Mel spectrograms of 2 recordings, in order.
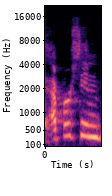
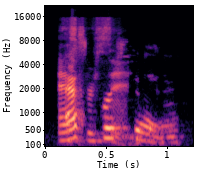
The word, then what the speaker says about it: Esperson: The name of the building, the Eperine building. Eperine building. Did I say it right? And did I say Esperson? The Esperson building.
